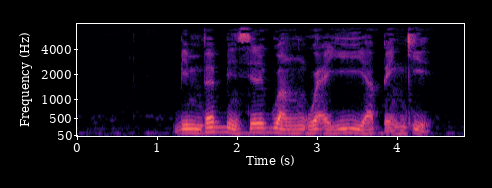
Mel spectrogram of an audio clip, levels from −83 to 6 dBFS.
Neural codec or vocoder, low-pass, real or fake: none; 7.2 kHz; real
